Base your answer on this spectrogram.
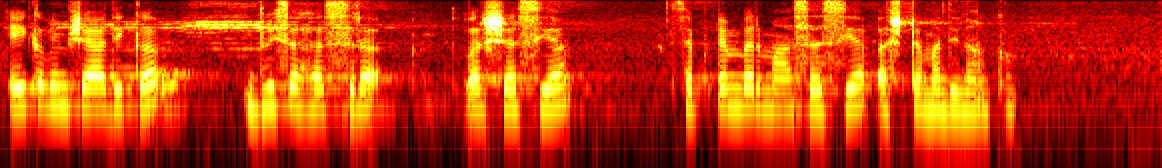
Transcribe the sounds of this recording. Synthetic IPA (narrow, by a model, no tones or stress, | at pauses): eːkɐʋimʃaːd̪ʱikɐ | d̪ʋisɐɦɐsɾɐ | ʋɐɾʂɐsjɐ | sepʈembɐɾmaːsɐsjɐʔɐʂʈɐmɐd̪ʱinaːkɐm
